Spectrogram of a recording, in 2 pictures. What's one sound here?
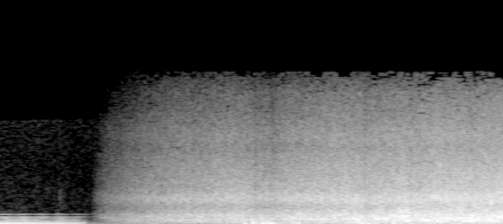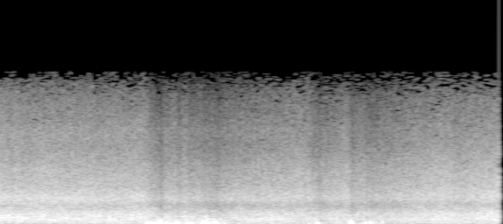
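Foamy water churns and rushes loudly in a ship's wake.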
